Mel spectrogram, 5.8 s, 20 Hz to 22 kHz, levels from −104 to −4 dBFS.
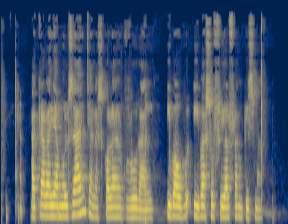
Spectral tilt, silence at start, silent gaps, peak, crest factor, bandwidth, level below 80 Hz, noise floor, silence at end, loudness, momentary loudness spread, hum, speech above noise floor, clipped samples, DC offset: -5.5 dB/octave; 0.3 s; none; 0 dBFS; 18 dB; 17 kHz; -66 dBFS; -37 dBFS; 0.5 s; -18 LUFS; 12 LU; none; 20 dB; under 0.1%; under 0.1%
